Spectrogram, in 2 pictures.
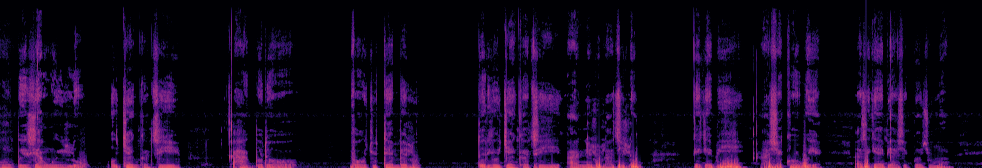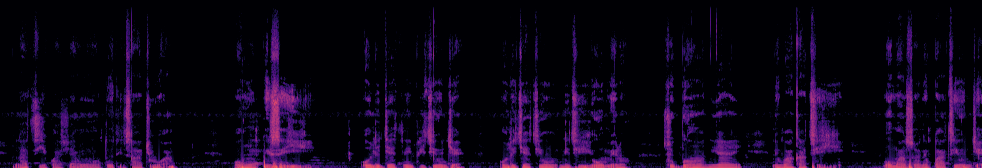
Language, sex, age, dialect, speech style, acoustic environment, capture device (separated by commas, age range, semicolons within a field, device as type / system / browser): Yoruba, male, 25-34, Nigeria - Ibadan, happy, appliances; silence, mobile / Linux / Chrome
